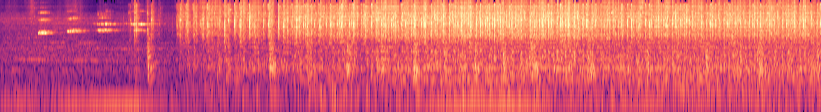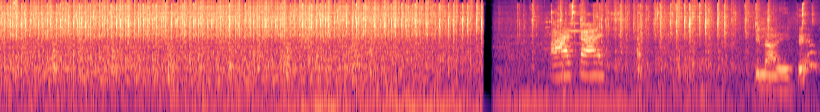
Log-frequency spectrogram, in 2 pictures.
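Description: An electric sewing machine stitches the lining of a crop top, a loud, fast, steady whirring run of about fourteen seconds that stops abruptly, then starts again briefly, with a voice speaking at the end.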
